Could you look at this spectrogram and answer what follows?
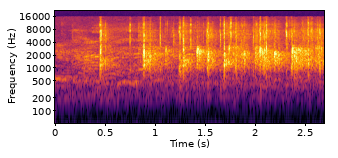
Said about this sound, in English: You must be clapping for yourself. Yeah, you must clap for yourself. Not just for me, for you.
